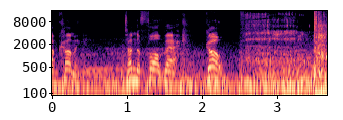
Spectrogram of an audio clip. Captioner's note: zombie moans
